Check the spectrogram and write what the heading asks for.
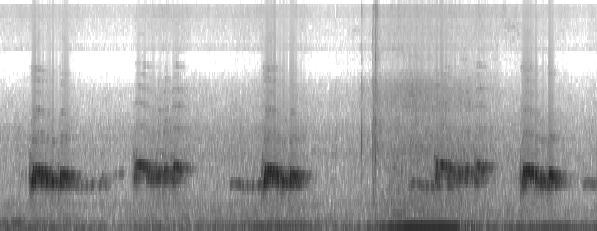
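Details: Cemani zebra dove giving its big kung song: five rolling, slightly trilled coos spaced about two seconds apart, each starting sharply and fading, with a low rumble and one click in the gap.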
